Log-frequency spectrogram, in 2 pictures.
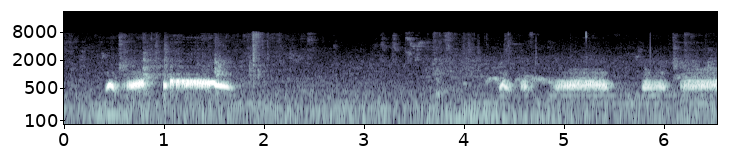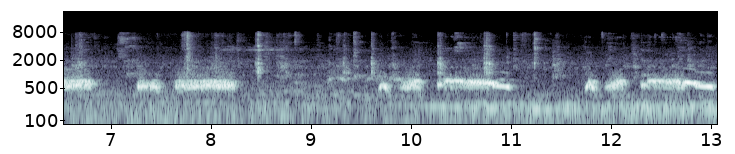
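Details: Male spotted dove in breeding condition cooing: low, soft hooted phrases of a short note or two followed by a longer drawn coo, repeated every couple of seconds with brief gaps, a faint low hum underneath.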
